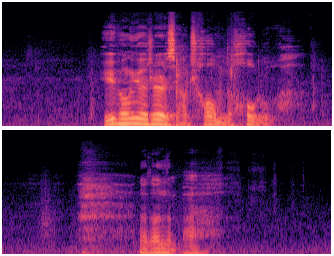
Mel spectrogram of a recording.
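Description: A man speaks in a low, serious voice.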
